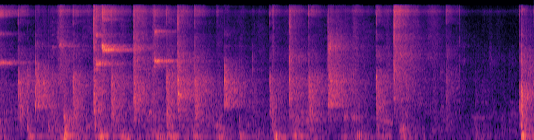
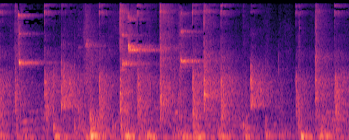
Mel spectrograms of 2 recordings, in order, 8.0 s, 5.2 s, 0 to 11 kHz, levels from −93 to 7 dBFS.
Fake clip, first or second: first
